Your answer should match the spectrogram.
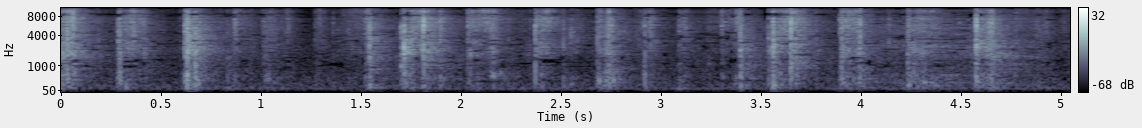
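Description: Oracle cards being slipped back into the deck and shuffled, giving a soft, steady run of papery riffles and taps, close and fairly quiet, with no talking.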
